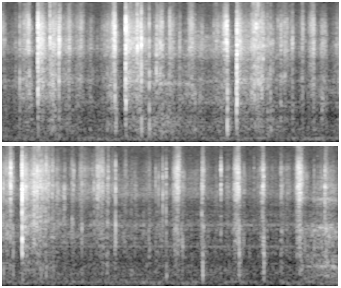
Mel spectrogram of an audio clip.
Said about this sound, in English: Let's shuffle that up.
